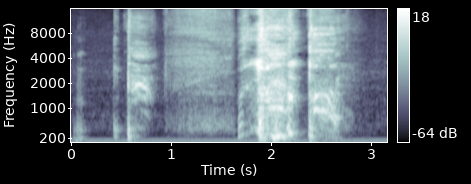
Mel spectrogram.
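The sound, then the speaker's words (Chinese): A few short, harsh coughs with brief quiet gaps between them, heard over a steady low hum. “哎呦，有咳嗽了。”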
